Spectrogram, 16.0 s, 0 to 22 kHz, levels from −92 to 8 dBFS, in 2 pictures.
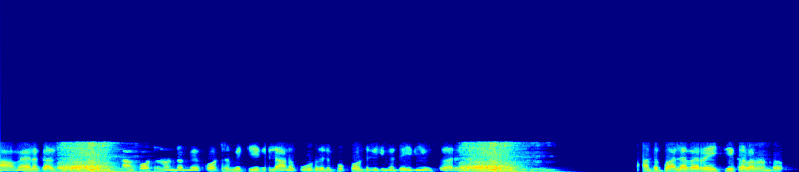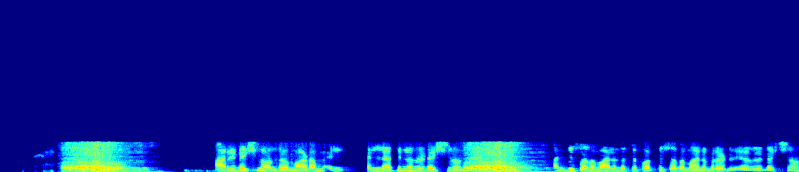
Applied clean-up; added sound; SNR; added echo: classical method log-MMSE.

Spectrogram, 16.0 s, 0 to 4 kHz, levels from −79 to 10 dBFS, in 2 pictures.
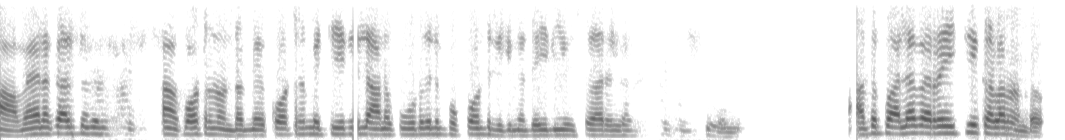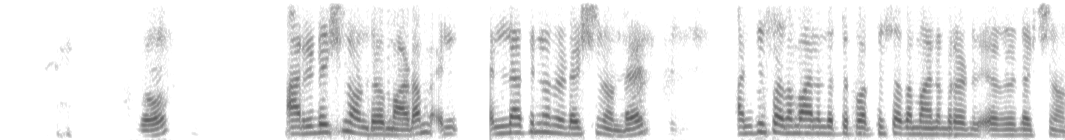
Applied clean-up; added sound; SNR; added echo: neural mask model Resemble Enhance denoiser.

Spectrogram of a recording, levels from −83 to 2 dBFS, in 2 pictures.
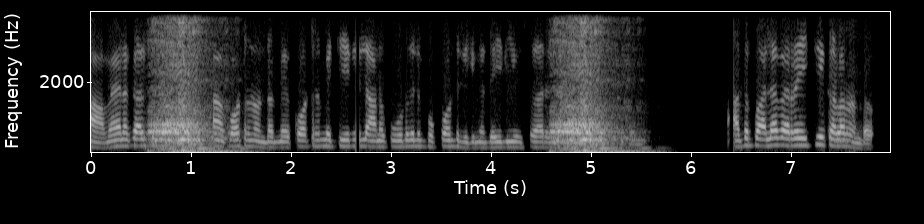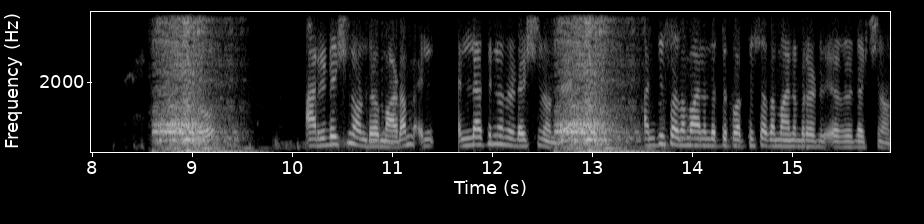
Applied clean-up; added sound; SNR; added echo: none; Engine; 0 dB; none.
